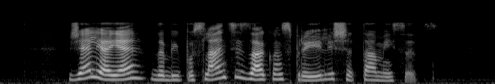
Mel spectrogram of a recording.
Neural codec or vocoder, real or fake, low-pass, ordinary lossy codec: none; real; 7.2 kHz; Opus, 64 kbps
